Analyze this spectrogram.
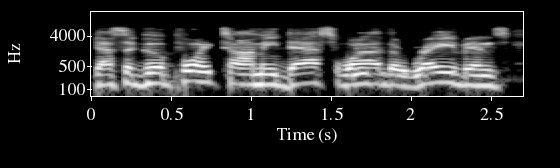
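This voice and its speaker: A man's voice: on the high side, steady tone, normal speed, no echo, highs cut off. A man in his forties from the Bay Area, a guest in a casual sports chat, blunt and assertive. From San Francisco Bay Area. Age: 40s.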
